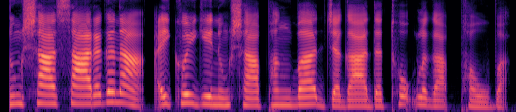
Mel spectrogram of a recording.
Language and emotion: Manipuri, neutral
